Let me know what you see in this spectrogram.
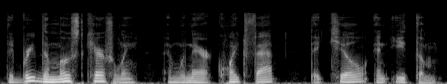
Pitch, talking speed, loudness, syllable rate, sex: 105 Hz, 215 wpm, -19 LUFS, 5.8 syllables/s, male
